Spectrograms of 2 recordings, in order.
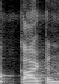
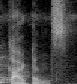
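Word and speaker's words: cartons: होते हैं ना उनको कार्टन बोलते हैं, कई लोग उसको कार्टून बोलते हैं। कार्टून नहीं होता, कार्टून अलग चीज़ होती है। करेक्ट वर्ड है कार्टन्स।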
